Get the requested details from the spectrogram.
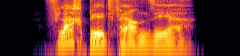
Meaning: flatscreen TV
- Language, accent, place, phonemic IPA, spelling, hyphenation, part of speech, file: German, Germany, Berlin, /ˈflaxbɪltˌfɛʁnzeːɐ/, Flachbildfernseher, Flach‧bild‧fern‧se‧her, noun, De-Flachbildfernseher.ogg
